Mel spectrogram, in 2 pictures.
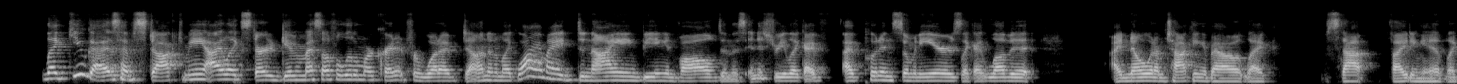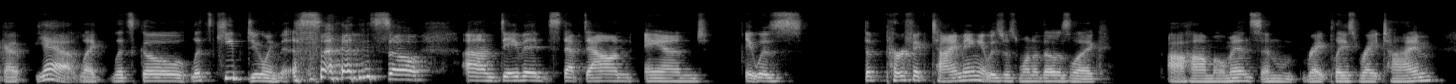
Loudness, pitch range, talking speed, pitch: -19 LUFS, 150-195 Hz, 185 wpm, 170 Hz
